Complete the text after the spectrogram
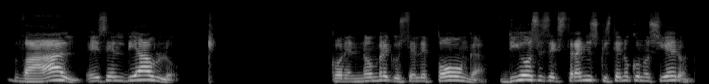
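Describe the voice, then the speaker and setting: Lively, higher-voiced male theology teacher. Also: slow. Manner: animated and conversational, asks the class questions and jokes; reads scripture aloud with emphatic rises. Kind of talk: seminary classroom lecture.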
